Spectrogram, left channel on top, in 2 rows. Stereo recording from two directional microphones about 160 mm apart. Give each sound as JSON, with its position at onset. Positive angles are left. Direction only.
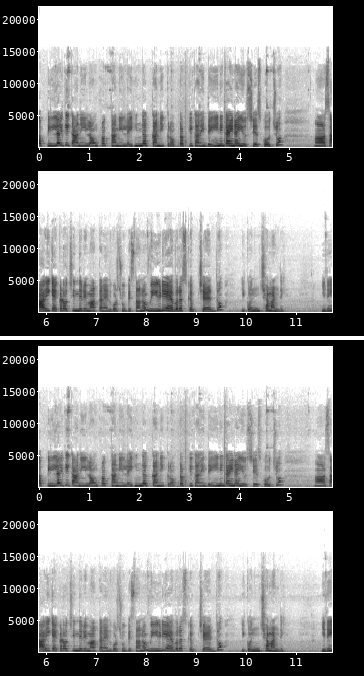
{"t": 0.0, "sound": "a woman's voice", "side_deg": 15}
{"t": 9.4, "sound": "a sound", "side_deg": 15}
{"t": 10.0, "sound": "a woman's voice", "side_deg": 5}
{"t": 11.5, "sound": "a woman's voice", "side_deg": -10}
